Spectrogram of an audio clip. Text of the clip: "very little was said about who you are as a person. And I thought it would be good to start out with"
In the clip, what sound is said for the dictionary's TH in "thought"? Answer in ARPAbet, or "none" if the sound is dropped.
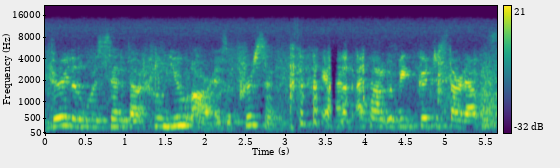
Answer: TH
